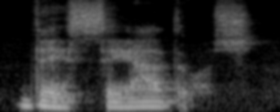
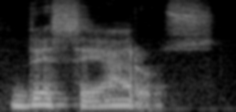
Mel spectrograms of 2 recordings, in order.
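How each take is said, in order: First: The middle d is a soft th-like sound. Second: The middle d is not a soft th-like sound. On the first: The speaker calls it right. "el sonido de la D es como el sonido del th sound" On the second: The speaker calls it wrong. "Esto no es desearos, desearos no"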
